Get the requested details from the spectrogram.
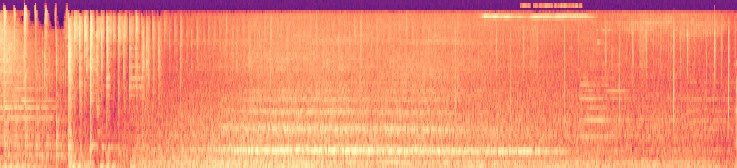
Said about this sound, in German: Die BerlinerInnen unter euch haben vielleicht gerade den Sound der U-Bahn erkannt. Den haben wir am Cottbusser Tor in Kreuzberg aufgenommen.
